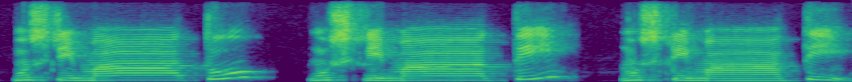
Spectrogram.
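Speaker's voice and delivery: drawn out syllable by syllable, মুসলিমাতি with each vowel held; teacher slowing the drill so students can follow; slow recitation. Shown as a demonstration. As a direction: spell the Arabic out slowly for learners. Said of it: "ফেমিনিনেও আমরা কি বলতেছি দেখেন".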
